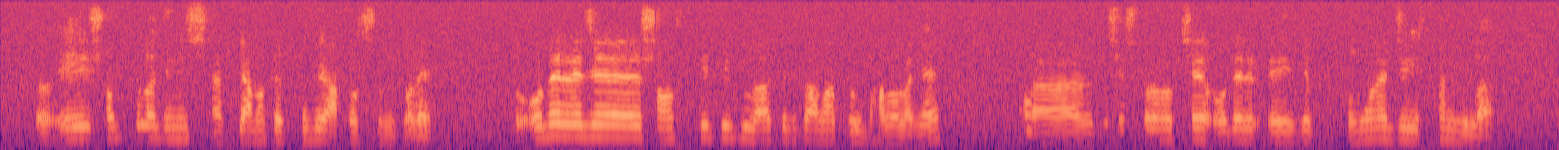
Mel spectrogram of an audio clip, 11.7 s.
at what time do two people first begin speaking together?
none

